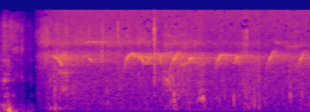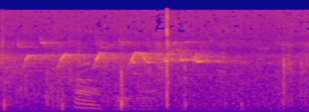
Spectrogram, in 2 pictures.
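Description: A woodland bird singing a run of about ten repeated, slurred whistled notes, over quiet outdoor background, with a short low human vocal sound near the middle.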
